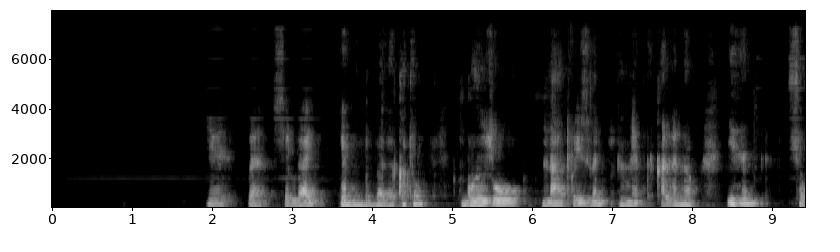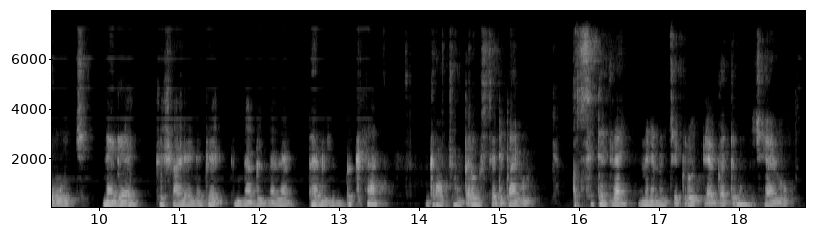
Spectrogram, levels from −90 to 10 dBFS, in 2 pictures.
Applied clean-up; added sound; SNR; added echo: neural mask model DeepFilterNet 3.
